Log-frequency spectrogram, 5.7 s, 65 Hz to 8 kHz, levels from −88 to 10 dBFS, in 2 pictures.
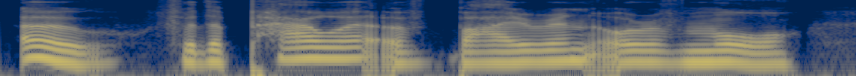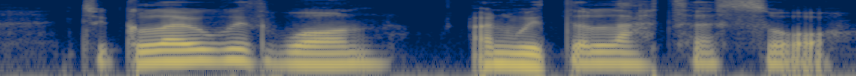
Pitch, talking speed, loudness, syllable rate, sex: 160 Hz, 190 wpm, -19 LUFS, 4.8 syllables/s, female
